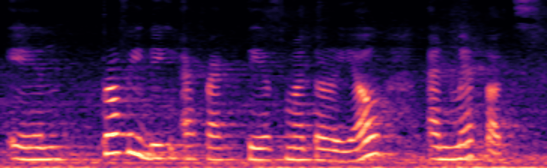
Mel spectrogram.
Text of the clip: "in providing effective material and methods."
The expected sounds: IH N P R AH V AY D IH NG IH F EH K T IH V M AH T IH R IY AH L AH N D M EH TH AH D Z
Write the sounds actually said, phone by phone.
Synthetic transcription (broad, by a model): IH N P R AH F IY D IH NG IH F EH K T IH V M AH T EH R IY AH L AH N D M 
